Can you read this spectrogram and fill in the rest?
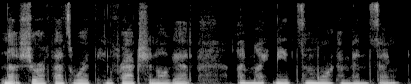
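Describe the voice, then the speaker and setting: A woman playing a smug, taunting, playfully flirtatious villain in an ASMR roleplay, with a husky, breathy low voice and a teasing, unhurried, condescending manner. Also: little pitch movement, dark tone, no echo, heavily acted. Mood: teasing, reluctant bargaining. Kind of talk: ASMR roleplay audio drama.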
